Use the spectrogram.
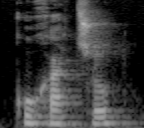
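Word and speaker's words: kuhat ću: kuhati and then cho the way we pronounce this is as one single word and you don't even hear t so this really sounds as one single word kohachu so silent t dropping i and then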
